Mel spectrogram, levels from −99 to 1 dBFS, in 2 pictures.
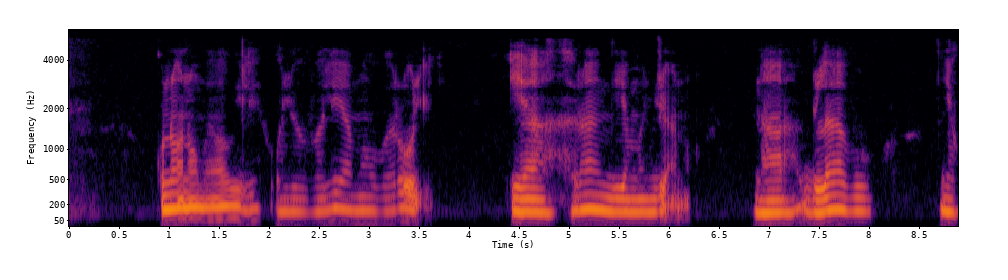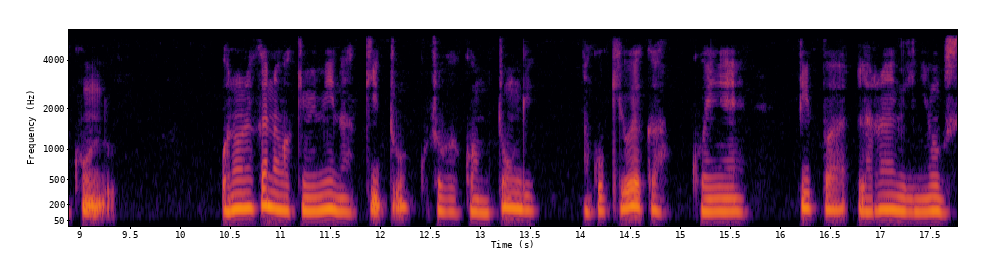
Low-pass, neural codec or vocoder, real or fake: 5.4 kHz; none; real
